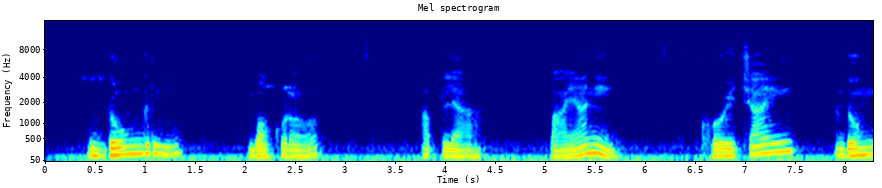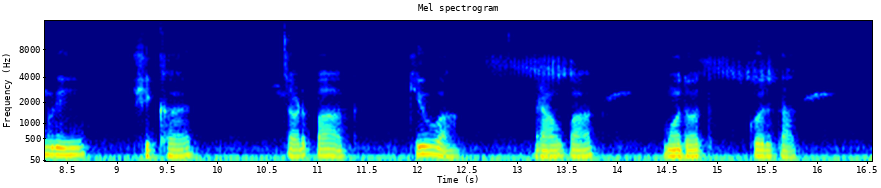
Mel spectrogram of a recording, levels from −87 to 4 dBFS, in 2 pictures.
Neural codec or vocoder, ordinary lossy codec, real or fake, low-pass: vocoder, 44.1 kHz, 128 mel bands every 256 samples, BigVGAN v2; Opus, 24 kbps; fake; 14.4 kHz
